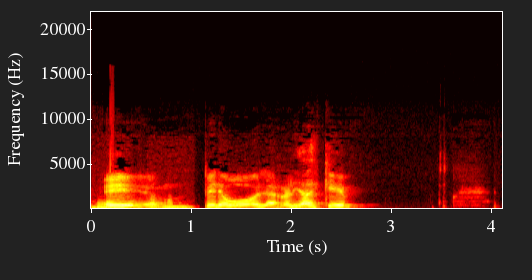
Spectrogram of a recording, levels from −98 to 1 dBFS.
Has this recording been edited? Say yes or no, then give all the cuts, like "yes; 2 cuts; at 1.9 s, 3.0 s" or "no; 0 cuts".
yes; 1 cut; at 1.1 s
